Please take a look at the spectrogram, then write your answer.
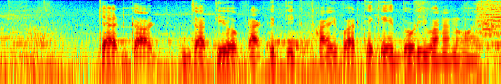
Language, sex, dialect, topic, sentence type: Bengali, male, Standard Colloquial, agriculture, statement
